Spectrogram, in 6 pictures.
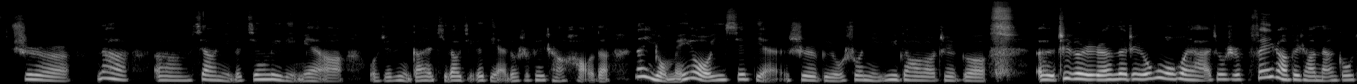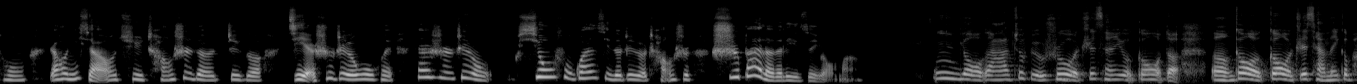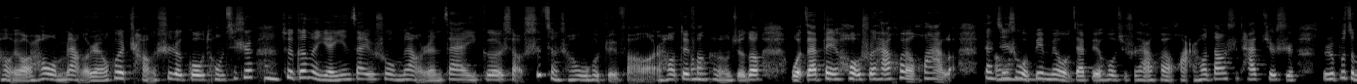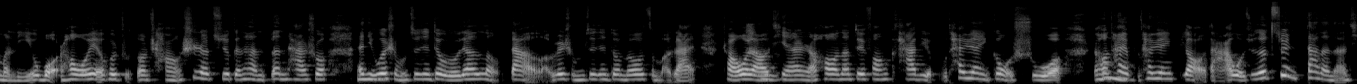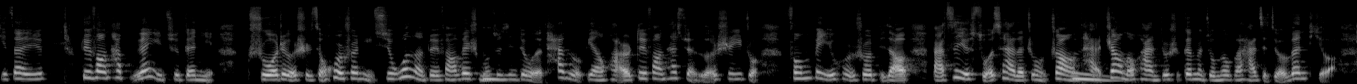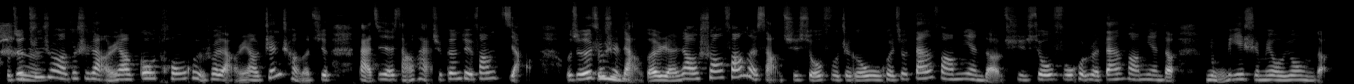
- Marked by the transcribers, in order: teeth sucking
- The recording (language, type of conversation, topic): Chinese, podcast, 你会怎么修复沟通中的误解？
